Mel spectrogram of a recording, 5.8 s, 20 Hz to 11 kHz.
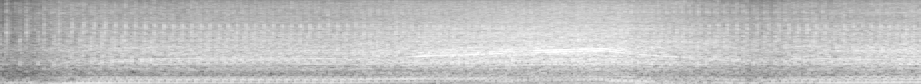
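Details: VW Vanagon T3 cold idle, strange smoke when cold: fast even tick about three to four per second with faint rising whistle; engine ticking, cause undetermined.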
